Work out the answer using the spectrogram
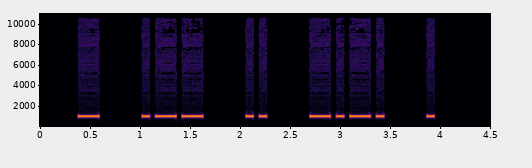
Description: Morse code, heard as a keyed tone, about 18 wpm, spaced as for 12 wpm, 1000 Hz. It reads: TWICE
